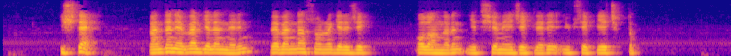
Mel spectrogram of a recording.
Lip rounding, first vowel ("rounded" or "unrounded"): unrounded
